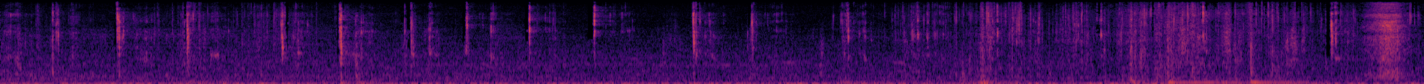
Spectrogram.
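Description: Close-miked chewing of crispy fried chicken: irregular sharp crunches and mouth clicks, about two or three a second, coming thicker near the end.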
